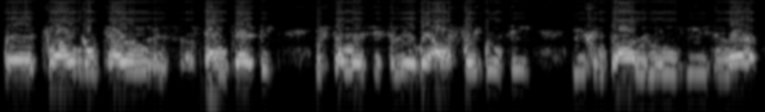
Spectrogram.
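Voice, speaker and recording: A British man comes through on CB radio with a mellow, slightly high voice. He is a hobbyist chatting casually, blunt and colloquial, rambling from one point to the next. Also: little pitch movement, moderate pace, low-quality recording. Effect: heard over CB radio. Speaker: CB radio enthusiast calling in.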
